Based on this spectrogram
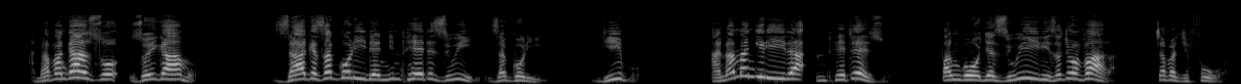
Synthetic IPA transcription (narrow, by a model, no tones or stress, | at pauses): a̰napaŋɡans̬ɔzɔikaːmɔ | zak̬ɛzaɡɔliɗɛndimpʰɛtɛziwiɾḭzaɡɔlḭːɗɛ | ndipɔ | anamaŋɡiɾiɾam̩pʰɛtɛzɔ | paŋɡɔʄaziwiɾizat͡ʃɔvala̰ | t͡ʃapat͡ʃifuːwa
